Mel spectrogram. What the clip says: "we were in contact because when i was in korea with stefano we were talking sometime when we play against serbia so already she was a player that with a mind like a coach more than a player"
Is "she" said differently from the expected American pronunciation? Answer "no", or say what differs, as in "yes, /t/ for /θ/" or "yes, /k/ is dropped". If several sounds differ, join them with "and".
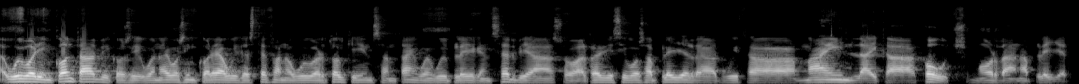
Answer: yes, /s/ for /ʃ/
